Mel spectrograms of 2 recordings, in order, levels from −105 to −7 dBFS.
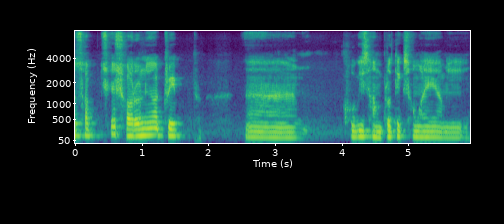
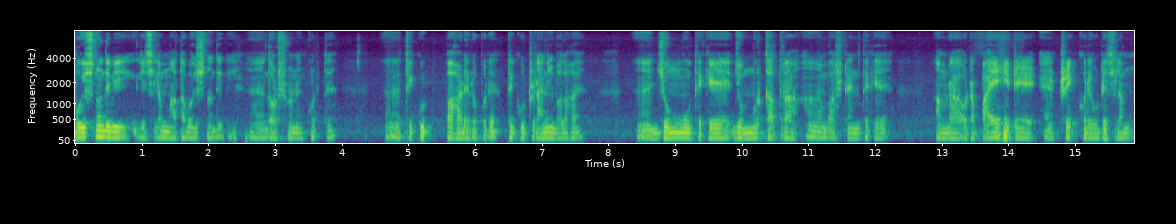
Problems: none marked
